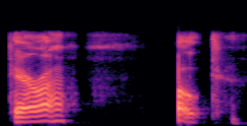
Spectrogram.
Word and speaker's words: Terre Haute: And you now came out of, and I know I'm not going to pronounce this right, Terre Haute, Indiana? Or how do you pronounce that properly? Terre Haute.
